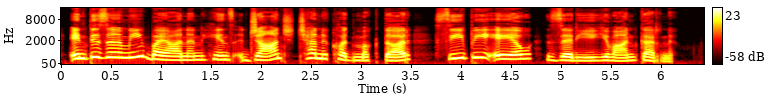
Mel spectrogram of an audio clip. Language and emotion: Kashmiri, neutral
